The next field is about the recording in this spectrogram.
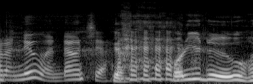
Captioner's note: laughs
